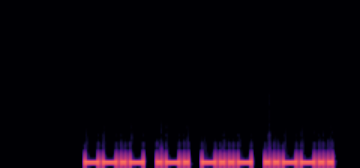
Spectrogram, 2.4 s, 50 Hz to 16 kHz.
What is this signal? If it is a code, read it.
Morse code, heard as a keyed tone, about 40 wpm, 700 Hz. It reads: QRX?
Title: Q-Codes 40wpm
